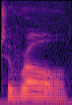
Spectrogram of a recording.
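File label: "roll", English word; Multi-Lingual Talking Picture Dictionary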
